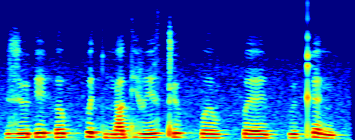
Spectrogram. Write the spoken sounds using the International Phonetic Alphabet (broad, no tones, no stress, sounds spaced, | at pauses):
z ʏ ʔ e h ə pː ɛ tʲ ŋ a tʲ v e z tʼ ʏ pː əː v pː ɛː ɪ̯ pː ʏ kʰ ɛ ŋ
